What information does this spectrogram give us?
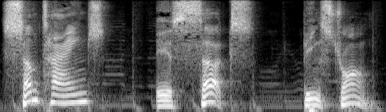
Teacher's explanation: It 的 T 去掉，略音后面是以辅音开头，用降调来发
